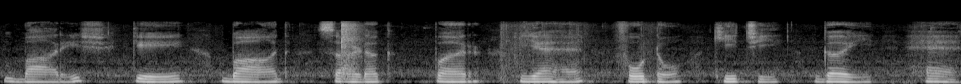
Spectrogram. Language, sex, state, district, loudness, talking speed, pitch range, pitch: Hindi, male, Haryana, Rohtak, -21 LUFS, 60 wpm, 120-135 Hz, 125 Hz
